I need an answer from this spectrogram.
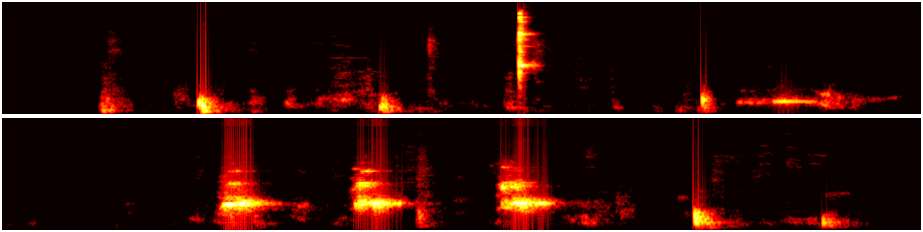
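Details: Cavalier King Charles Spaniel puppies, four weeks old, in an indoor puppy pen: scattered soft thumps and clicks, then three clear, whiny yelps in a row, followed by more muffled knocks.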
